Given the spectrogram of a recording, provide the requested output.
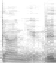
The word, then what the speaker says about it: Ganyu: High Pavilion secretary the half Chilean illuminated Beast gun you that's how you say it most crucial matters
